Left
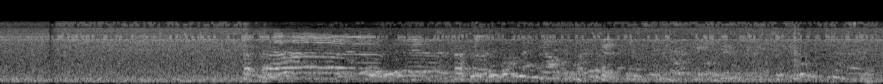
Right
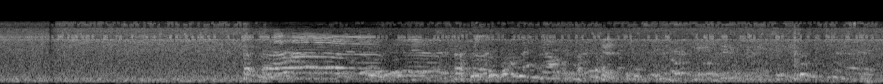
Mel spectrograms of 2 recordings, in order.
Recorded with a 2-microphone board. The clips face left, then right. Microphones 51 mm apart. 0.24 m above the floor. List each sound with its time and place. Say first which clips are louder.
2.4 s laughter: even; centre (ahead or behind), 1.4 m; by 8.7 s 10° right (ahead or behind), 3 m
